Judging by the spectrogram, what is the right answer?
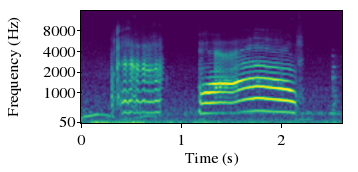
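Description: A house cat lets out two close, clear meows, a short one followed by a longer drawn-out cry, with quiet room tone in between.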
